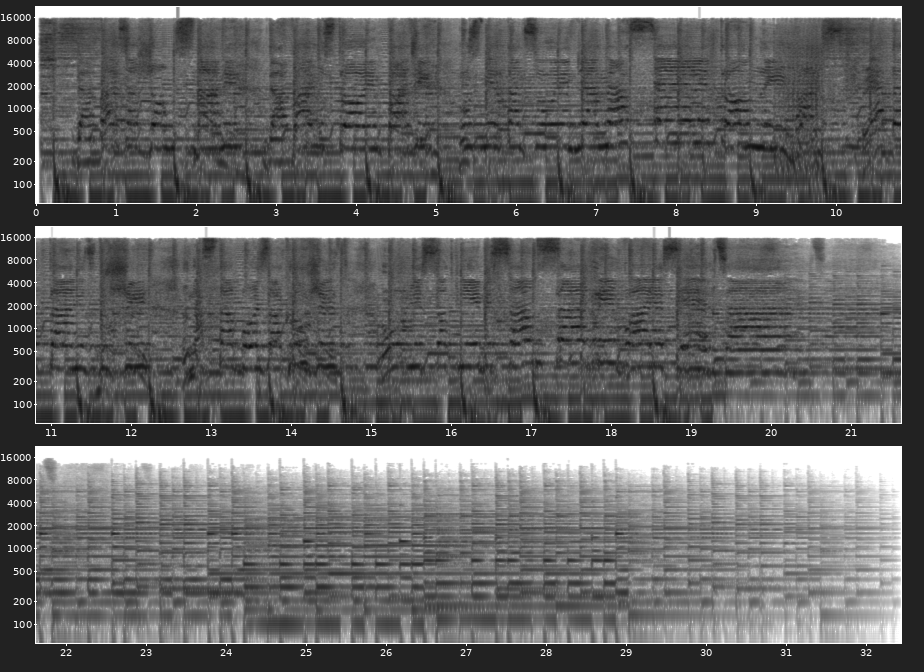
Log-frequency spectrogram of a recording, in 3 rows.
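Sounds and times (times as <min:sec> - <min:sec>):
electronic waltz: 0:00.2 - 0:29.8.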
